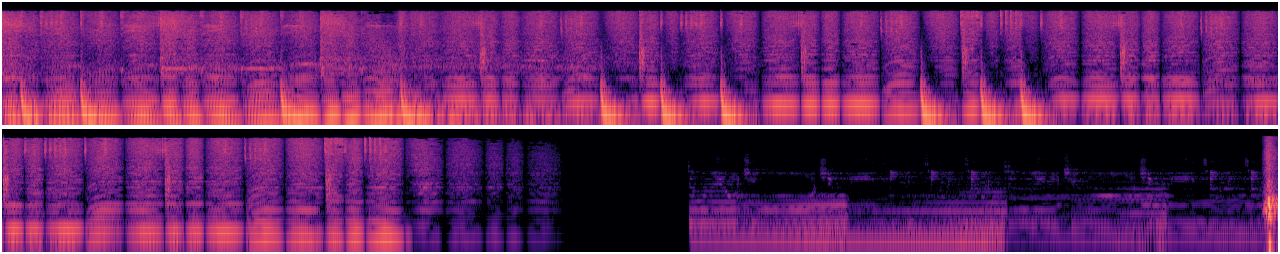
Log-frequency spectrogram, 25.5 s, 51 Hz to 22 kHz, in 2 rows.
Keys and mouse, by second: 0.4 click, 2.4 click, 3.4 click, 5.2 click, 8.6 click, 10.9 click, 13.3 click, 14.6 click, 16.0 click, 17.4 click, 18.4 click, 19.8 click, 21.6 click, 22.6 Up, 23.0 Up, 23.1 Up, 23.9 Up, 24.1 Up, 24.4 Up, 24.6 Up, 24.8 Up.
